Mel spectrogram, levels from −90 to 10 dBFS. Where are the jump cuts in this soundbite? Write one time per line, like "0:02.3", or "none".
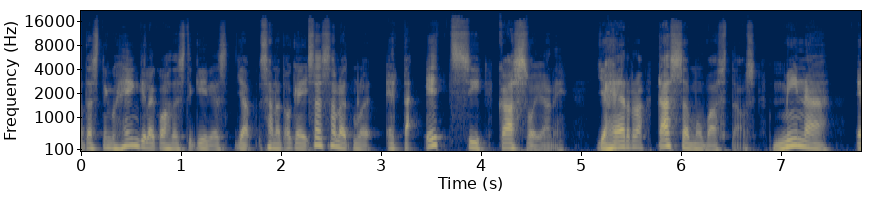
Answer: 0:02.3
0:04.1
0:05.7
0:06.8

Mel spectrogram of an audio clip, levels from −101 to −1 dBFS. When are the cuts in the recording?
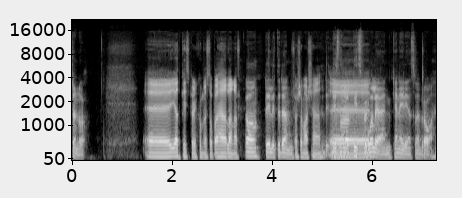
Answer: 0:02.1
0:03.3
0:05.9

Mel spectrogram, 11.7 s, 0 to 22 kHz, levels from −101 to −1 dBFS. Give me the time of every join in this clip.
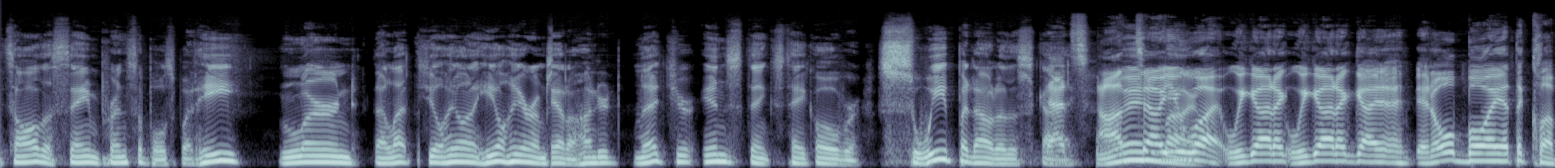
0:02.7
0:03.1
0:04.1
0:04.6
0:06.5
0:08.2
0:09.6

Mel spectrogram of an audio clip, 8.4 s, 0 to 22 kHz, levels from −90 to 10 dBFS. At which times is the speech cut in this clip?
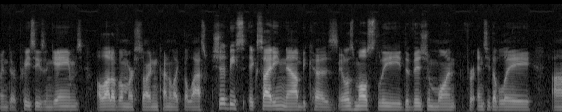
0:03.1
0:05.1

